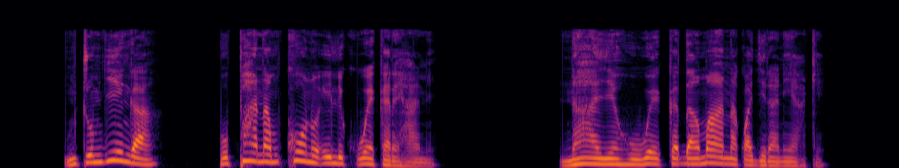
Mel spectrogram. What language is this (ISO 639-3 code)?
swa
